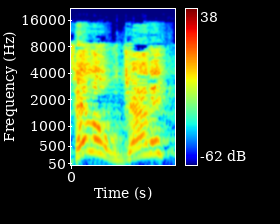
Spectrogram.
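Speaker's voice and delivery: high, sing-out phone greeting; high-pitched mock-friendly hello; imitated cheery reverend. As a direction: mimic a delighted man recognising the caller. Reverend greets the disguised caller knowingly.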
